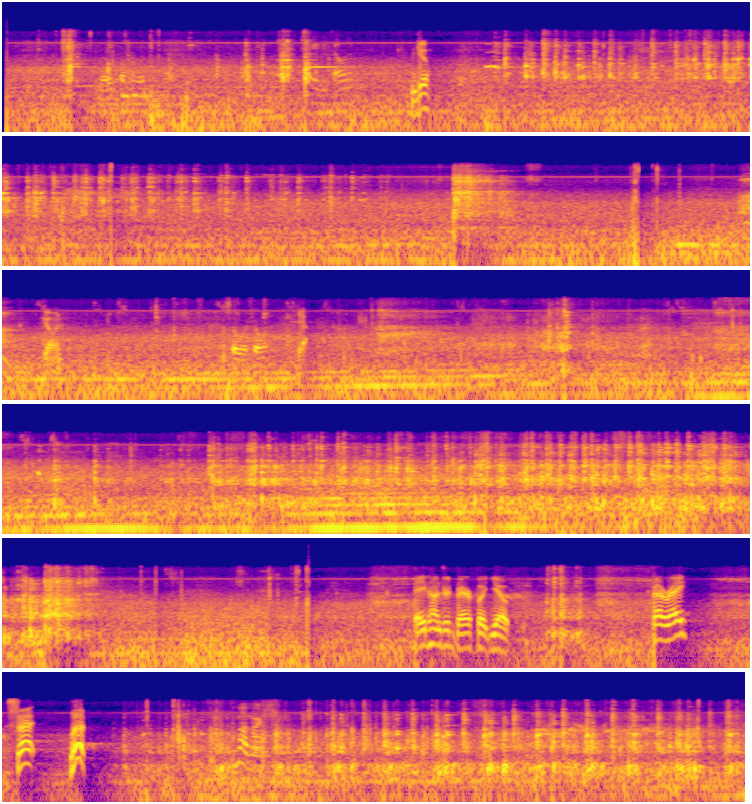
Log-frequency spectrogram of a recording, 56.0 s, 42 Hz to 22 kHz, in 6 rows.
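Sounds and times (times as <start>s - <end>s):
metal frame and plates clanking: 0.7s - 4.4s, 6.0s - 16.0s, 20.1s - 38.9s, 42.2s - 44.9s, 47.6s - 56.0s.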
